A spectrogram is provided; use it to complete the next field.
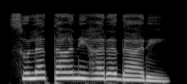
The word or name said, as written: ಸುಲತಾನಿಹರದಾರಿ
